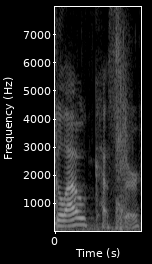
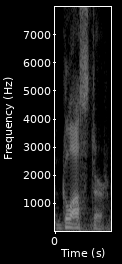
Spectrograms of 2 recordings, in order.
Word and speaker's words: Gloucester: good number three g-l-o-u-c-e-s-d-e-r looks like glaucuster claus faster no closest way looking at me like that i don't know i was trying to think of a weird way to pronounce it but i can't come up with anything i just see like gloucestershire yeah something like that which is uh gloucester g-l-o-s-s-t-e-r according to this person they're right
